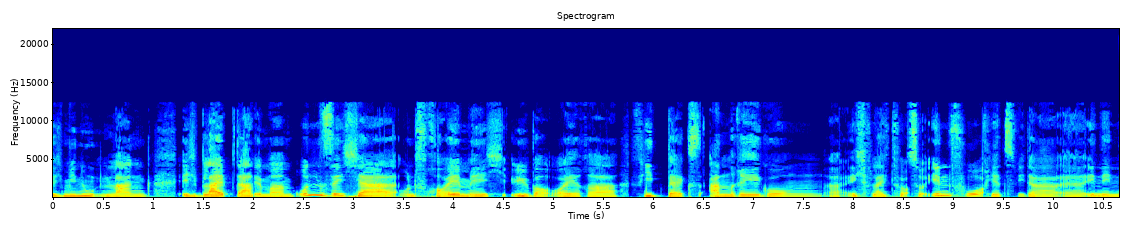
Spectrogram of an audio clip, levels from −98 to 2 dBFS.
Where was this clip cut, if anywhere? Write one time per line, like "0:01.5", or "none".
0:01.2
0:02.0
0:02.4
0:03.5
0:05.8
0:08.1
0:08.6
0:09.3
